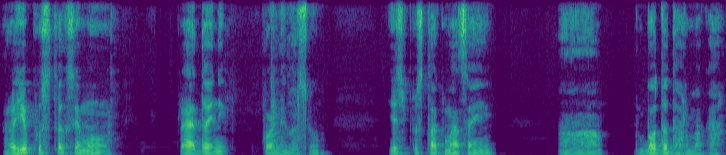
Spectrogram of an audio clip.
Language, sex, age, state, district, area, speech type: Nepali, male, 45-60, West Bengal, Kalimpong, rural, spontaneous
